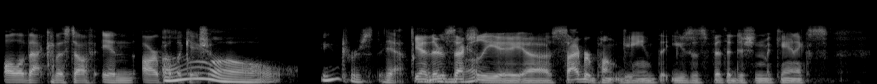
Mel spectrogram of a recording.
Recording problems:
high frequencies cut off; noticeable; nothing above 5.5 kHz

